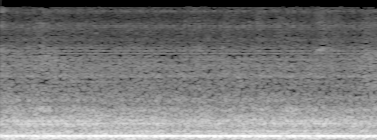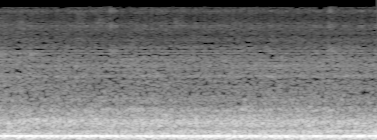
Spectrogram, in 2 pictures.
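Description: S-Bahn train running at speed, heard from inside the carriage: a steady rumble with a low steady hum that comes in right at the start.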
